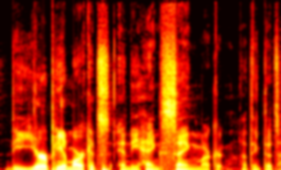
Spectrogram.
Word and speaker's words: Hang Seng: I monitor the German markets, the European markets, and the Hang Seng market. I think that's how you say it. Hang Seng.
